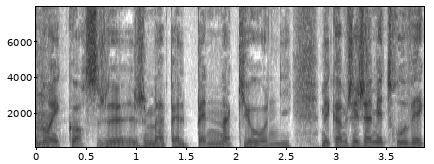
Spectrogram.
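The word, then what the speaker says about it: Pennacchioni: mon nom mon nom est corse je m'appelle peine maccioni mais comme j'ai jamais trouvé quelqu'un foutu de prononcer mon nom jusqu'au bout cette venue pennac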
